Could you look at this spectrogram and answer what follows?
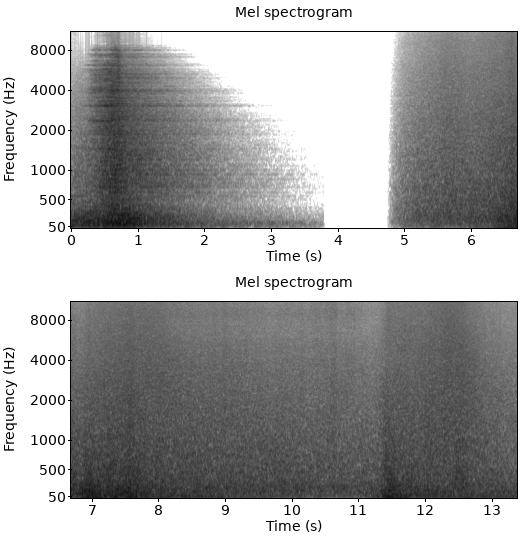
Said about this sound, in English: Between the crashing of the waves, Pyrrhus finally managed to get a firm grip on a rock. He got a foothold and hauled himself up, out of the reach of the cold surf, onto the Italian shore.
